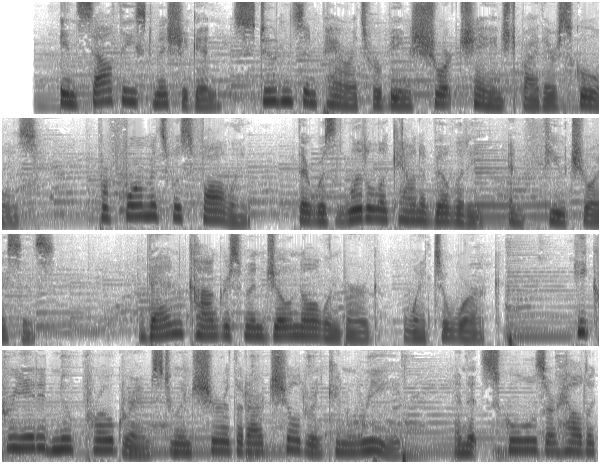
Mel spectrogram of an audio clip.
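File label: political, voice talent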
